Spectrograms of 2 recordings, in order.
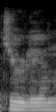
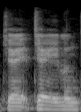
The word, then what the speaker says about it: Jalen: I want to say, I don't want to pronounce it like Julian, like most people would. Jalen Turner, I think. Jalen Turner. Jalen. Jalen. Anyway. It's better than Julian.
